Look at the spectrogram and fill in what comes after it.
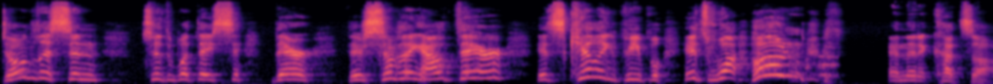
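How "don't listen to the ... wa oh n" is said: high, loud, winded, panting through the words. Voicing a recorded distress call from a colony administrator: out of breath, panting. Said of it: "sounds like they're kinda out of breath. They're sort of panting".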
